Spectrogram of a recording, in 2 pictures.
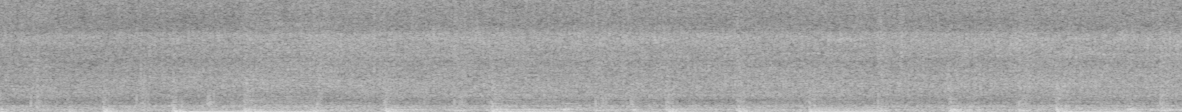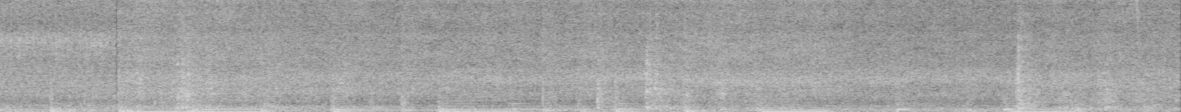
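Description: Pork mince and sauce sizzling and frying in a hot nonstick pan, stirred with a wooden spoon, with sliced asparagus stir-fried in it partway through, under background music.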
